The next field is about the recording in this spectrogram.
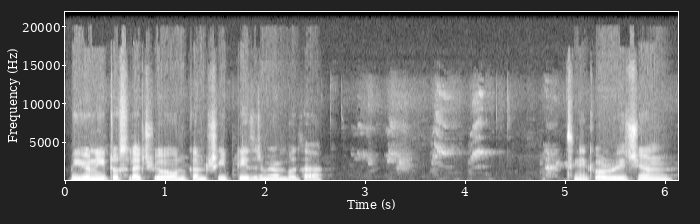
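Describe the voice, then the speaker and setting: A man from Pakistan, speaking English as a second language, guides a screen walkthrough step by step. His voice is gravelly and mellow, with a flat, even intonation. The sound is dry and close, with no room echo. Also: medium pitch. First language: not English. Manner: slow, methodical step-by-step instructions. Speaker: tutorial presenter. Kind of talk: screen-recorded walkthrough narration.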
